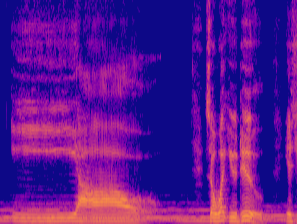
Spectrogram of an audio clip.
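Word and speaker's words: IAO: I-A-O, pronounced E-A-O. E-A-O.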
